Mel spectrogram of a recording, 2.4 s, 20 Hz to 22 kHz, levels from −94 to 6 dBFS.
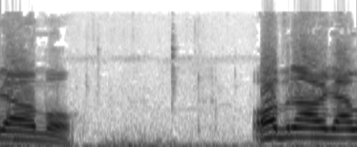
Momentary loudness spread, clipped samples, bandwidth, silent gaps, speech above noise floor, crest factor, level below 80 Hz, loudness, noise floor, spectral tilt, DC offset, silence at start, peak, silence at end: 10 LU; 0.5%; 16.5 kHz; none; 30 dB; 10 dB; -32 dBFS; -8 LUFS; -36 dBFS; -4 dB/octave; 0.4%; 0 s; 0 dBFS; 0 s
